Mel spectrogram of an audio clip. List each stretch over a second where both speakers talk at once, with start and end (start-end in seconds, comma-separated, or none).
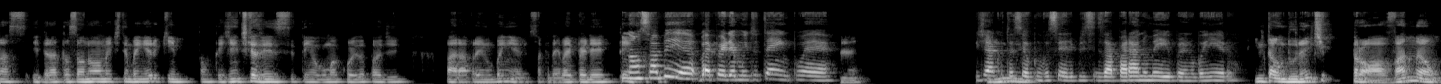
none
